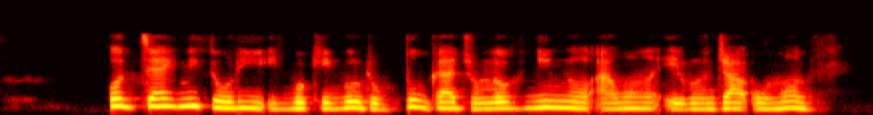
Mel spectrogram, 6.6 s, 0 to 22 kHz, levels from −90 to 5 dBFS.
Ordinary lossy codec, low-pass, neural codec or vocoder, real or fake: MP3, 64 kbps; 7.2 kHz; codec, 16 kHz, 1.1 kbps, Voila-Tokenizer; fake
